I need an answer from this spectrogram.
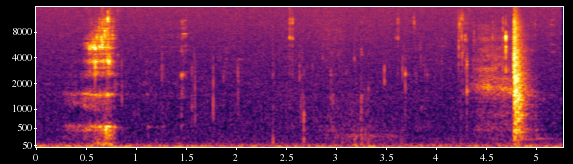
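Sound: sipping and swallowing water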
